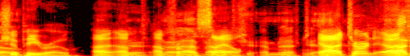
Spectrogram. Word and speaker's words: Shapiro: Shapiro or Shapiro? Shapiro.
